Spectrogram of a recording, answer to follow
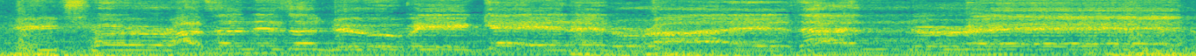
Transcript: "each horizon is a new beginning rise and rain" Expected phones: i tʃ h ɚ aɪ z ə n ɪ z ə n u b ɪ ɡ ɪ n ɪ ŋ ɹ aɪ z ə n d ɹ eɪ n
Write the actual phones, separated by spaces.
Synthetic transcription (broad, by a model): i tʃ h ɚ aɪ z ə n ɪ z ə n u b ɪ ɡ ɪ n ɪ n ɹ aɪ z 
